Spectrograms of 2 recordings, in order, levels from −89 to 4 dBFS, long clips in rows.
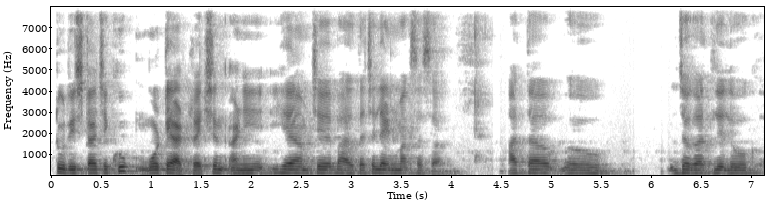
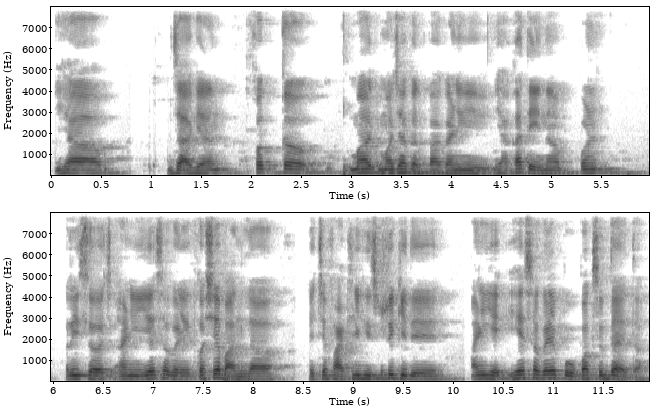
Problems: constant background noise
